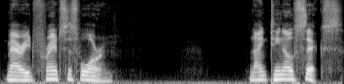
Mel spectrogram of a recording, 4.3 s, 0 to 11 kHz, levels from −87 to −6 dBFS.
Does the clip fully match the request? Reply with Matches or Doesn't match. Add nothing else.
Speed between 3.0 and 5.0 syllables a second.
Matches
